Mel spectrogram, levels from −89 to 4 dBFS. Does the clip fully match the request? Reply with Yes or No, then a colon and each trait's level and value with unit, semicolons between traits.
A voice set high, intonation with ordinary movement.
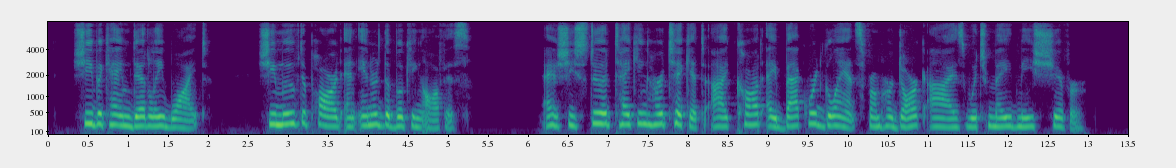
Yes: high, 200 Hz; average, 3.3 semitones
